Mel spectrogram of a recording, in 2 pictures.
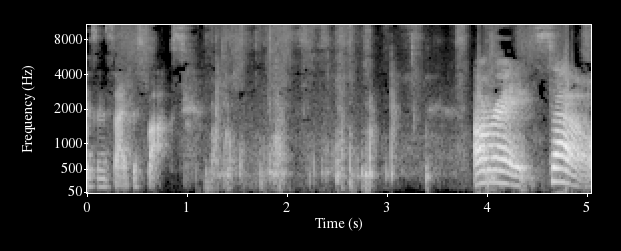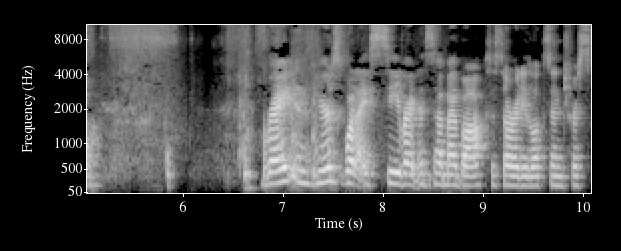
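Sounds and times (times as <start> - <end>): cardboard box rustling and scraping: 0.3 - 7.6.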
